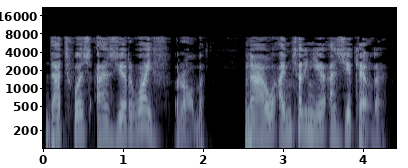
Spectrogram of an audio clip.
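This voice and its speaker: Man putting on a high husky clan mother, bossy and sharp as ice, dull old recording. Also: wildly swooping pitch, measured pace, no room sound, exaggerated voice. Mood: commanding. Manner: sharp, commanding, cold when ordering. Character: small fierce clan matriarch, wife and leader.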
